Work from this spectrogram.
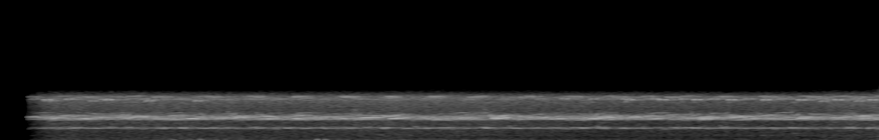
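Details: A dense chorus of thousands of tree frogs in Bermuda, heard from late afternoon until late morning, high whistled notes blending into a steady, shimmering ring, with a few crickets.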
